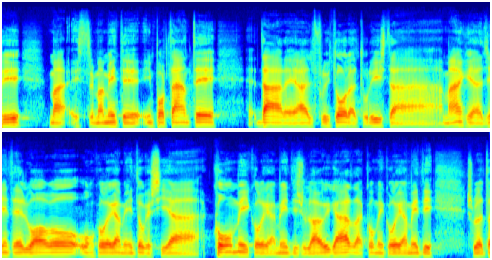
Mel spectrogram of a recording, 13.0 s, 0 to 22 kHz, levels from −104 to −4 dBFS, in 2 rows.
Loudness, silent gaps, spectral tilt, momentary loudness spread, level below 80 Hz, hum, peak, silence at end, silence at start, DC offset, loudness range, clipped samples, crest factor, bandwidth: -27 LUFS; none; -5 dB/octave; 8 LU; -68 dBFS; none; -4 dBFS; 0 s; 0 s; under 0.1%; 2 LU; under 0.1%; 22 dB; 13 kHz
